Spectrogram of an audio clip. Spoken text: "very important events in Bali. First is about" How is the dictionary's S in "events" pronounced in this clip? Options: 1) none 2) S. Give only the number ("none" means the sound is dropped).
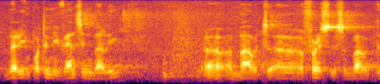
2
